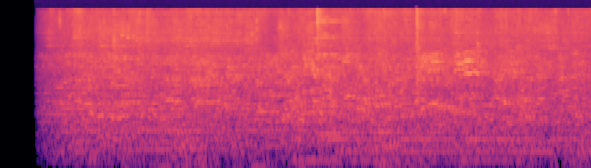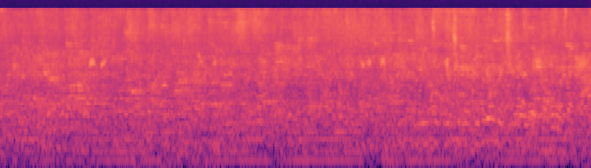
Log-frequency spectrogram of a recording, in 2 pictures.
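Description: Men and women chatter in the background of a busy room.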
